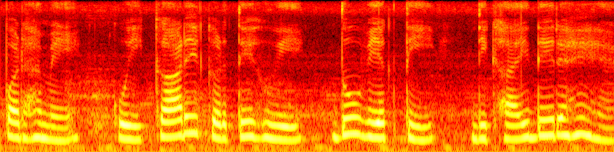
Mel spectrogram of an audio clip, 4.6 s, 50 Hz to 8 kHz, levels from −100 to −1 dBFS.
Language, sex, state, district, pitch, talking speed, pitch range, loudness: Hindi, female, Bihar, West Champaran, 245 Hz, 155 wpm, 230-265 Hz, -17 LUFS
